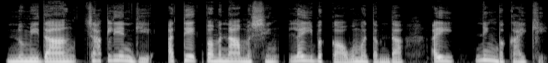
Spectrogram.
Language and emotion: Manipuri, sad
